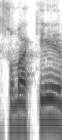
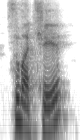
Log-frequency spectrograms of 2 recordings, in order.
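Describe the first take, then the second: First: The consonant before the last vowel is a plain k. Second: The consonant before the last vowel is a ch sound.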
